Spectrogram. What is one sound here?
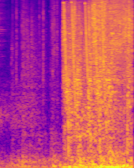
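An electric weapon crackles and fires in bursts.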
